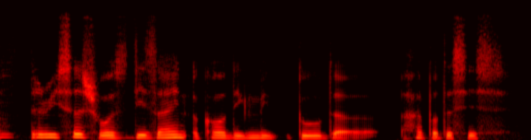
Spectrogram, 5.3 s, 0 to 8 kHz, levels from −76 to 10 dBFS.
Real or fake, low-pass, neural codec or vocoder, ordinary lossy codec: fake; 7.2 kHz; codec, 16 kHz, about 1 kbps, DyCAST, with the encoder's durations; none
